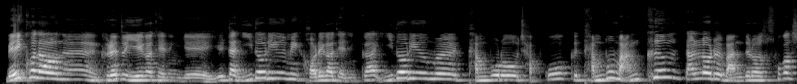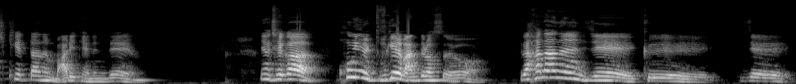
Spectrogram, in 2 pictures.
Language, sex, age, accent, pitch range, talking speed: English, male, 20-39, Korean, 180-260 Hz, 105 wpm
